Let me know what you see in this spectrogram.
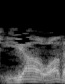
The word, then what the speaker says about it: Yahweh: In other words, Yahweh, Yod-Heh-Wah-Heh, is always Yahweh. That's how it's pronounced no matter what language you're using.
